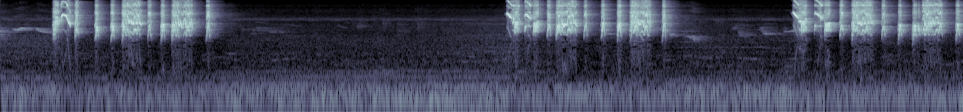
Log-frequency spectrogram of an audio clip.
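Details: Orange-headed thrush, a caged bird, delivers three bursts of dense, harsh, rapid chattering notes, each lasting about one and a half seconds and separated by quiet pauses.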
